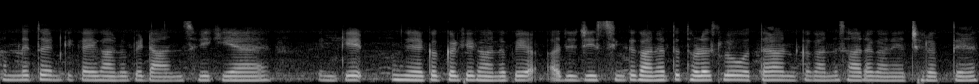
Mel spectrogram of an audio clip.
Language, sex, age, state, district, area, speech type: Hindi, female, 18-30, Uttar Pradesh, Pratapgarh, urban, spontaneous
